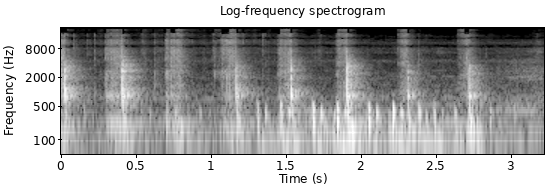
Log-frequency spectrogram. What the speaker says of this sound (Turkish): soğanlarımızı yemeklik doğrayacağız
